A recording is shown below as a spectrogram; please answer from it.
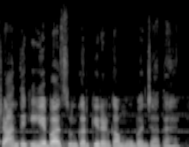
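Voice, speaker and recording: A woman narrates a scripted storybook tale at an even, steady pace. Her voice sits in an ordinary middle range. Soft music plays underneath. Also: mid-range voice, fairly quick, dry recording.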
